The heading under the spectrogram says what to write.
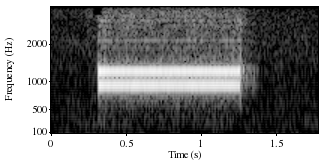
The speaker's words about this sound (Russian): Вас приветствует автоответчик. К сожалению, вызываемый абонент сейчас не может принять ваш звонок. Если хотите оставить ему голосовое сообщение, пожалуйста, говорите после звукового сигнала.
